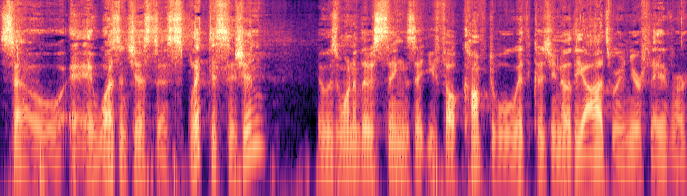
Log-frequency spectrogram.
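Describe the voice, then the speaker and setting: A man with a Philadelphia accent, fairly quick and bright, sharp in tone, on a very clean recording with a silent background. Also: medium pitch for a man, ordinary pitch variation. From Philadelphia, US. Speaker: call center business owner. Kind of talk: podcast interview.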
